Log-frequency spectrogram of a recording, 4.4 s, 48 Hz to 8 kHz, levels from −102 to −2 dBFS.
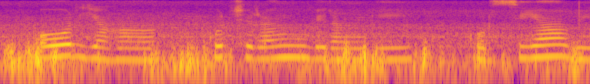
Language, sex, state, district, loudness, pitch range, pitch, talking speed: Hindi, female, Haryana, Jhajjar, -19 LUFS, 225-250 Hz, 240 Hz, 95 wpm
